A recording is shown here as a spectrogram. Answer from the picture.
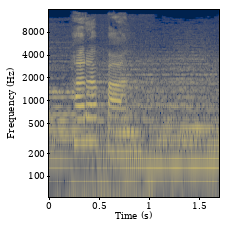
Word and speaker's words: harapan: Harapan. In indonesiano la parola speranza si pronuncia così, harapan.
